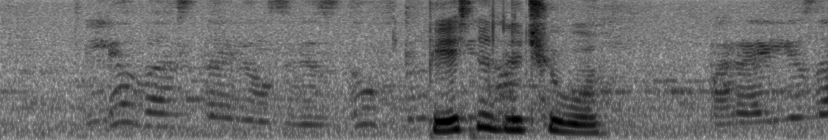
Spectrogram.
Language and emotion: Russian, neutral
